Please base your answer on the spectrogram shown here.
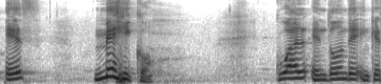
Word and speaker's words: México: dru hula porque porque el acento o la sílaba fuerte es el antepenúltimo y todas las palabras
